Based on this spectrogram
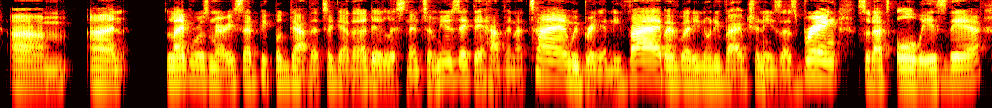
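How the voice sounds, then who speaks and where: A woman with a Trinidadian accent speaks at a very deep, low pitch in a bright, sharp tone. She talks at a fairly quick pace with hardly any pauses against a quiet background. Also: ordinary pitch variation. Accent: Trinidadian, used on purpose here. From Trinidad and Tobago. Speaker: panel guest. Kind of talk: casual panel discussion.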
